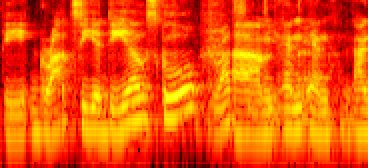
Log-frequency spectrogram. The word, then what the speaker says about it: Graziadio: It's pronounced the Graziadio School.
